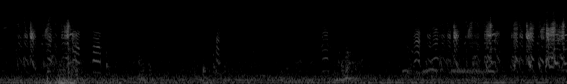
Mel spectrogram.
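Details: Caged zebra finches in an aviary being cleaned: scattered nasal beeps and a few rapid ticking notes, quieter in the middle, busier at the end, with a low mechanical drone beneath.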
